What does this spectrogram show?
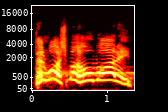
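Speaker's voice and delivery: high, loud, over-eager outburst of Peter. Retold or imitated. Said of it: "typical Peter".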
